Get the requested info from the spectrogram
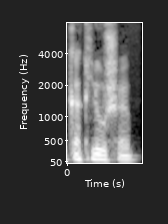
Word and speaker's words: коклюша: Да, именно коклюша, ударение на последний слог, французское слово.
